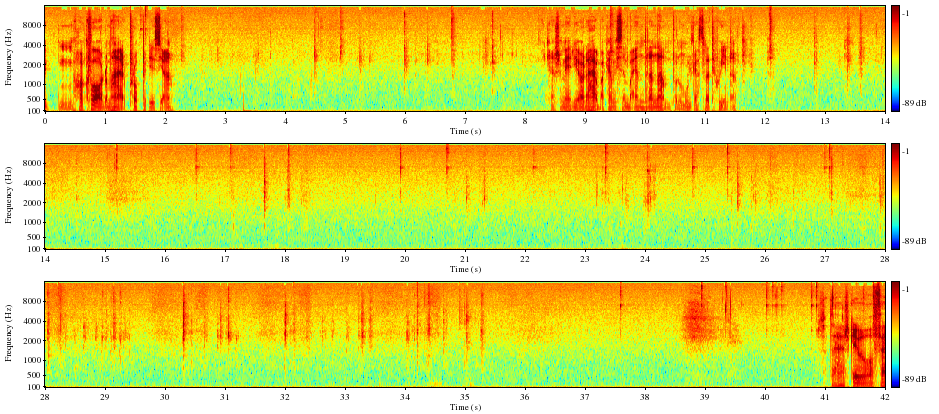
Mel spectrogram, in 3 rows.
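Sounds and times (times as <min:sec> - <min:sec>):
computer keyboard keystrokes: 0:04.4 - 0:07.8, 0:11.6 - 0:12.2, 0:27.9 - 0:29.5, 0:30.3 - 0:31.3, 0:32.0 - 0:35.4.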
